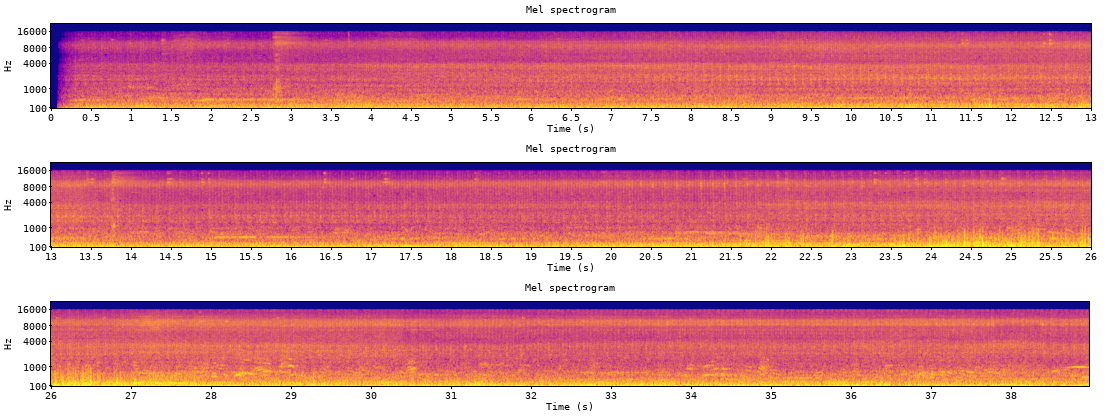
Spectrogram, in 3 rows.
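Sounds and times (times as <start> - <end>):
faint voices: 0.1 - 38.9
vehicle engines rumbling: 0.1 - 38.9.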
